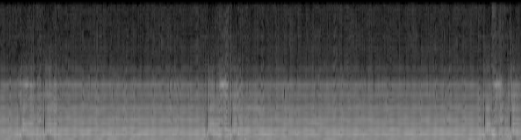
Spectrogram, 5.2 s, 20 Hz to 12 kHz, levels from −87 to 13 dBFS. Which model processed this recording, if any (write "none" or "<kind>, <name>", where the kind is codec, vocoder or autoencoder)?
vocoder, BigVGAN v2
